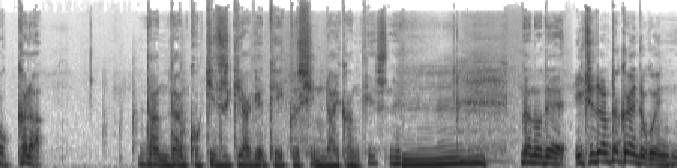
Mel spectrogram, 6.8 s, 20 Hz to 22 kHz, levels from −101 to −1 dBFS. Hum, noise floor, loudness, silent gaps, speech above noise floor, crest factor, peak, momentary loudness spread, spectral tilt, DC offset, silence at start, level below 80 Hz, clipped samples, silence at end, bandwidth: none; -51 dBFS; -20 LUFS; none; 31 dB; 16 dB; -4 dBFS; 6 LU; -5.5 dB/octave; under 0.1%; 0 s; -52 dBFS; under 0.1%; 0 s; over 20 kHz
